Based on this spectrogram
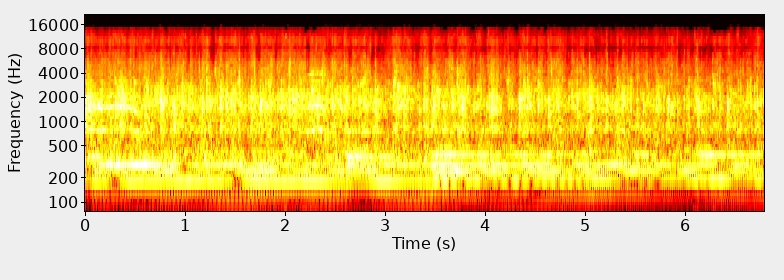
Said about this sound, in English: let's do that again, and let's give him the round of applause that he deserves to let him know how much we appreciate him.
